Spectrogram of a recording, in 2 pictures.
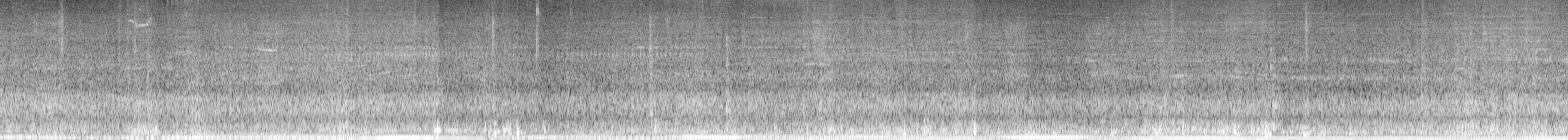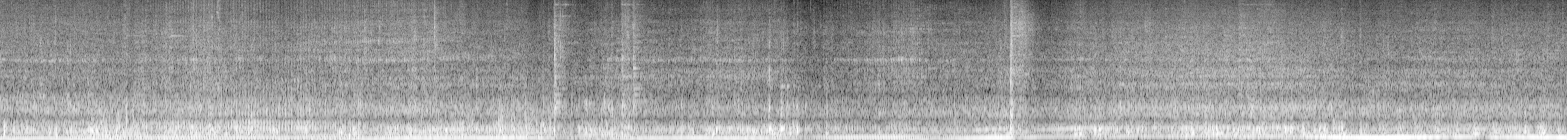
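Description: Rock-crawling buggy's engine working at low speed as it crawls up a steep rock face, with a low rumble that rises and falls in revs as the driver feeds throttle. A few sharp knocks or clicks about two-thirds through.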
